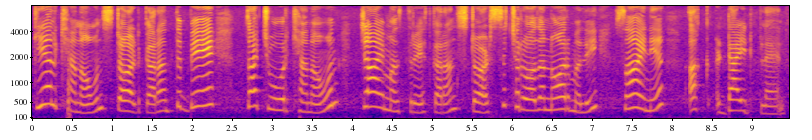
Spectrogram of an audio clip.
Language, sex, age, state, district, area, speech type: Kashmiri, female, 18-30, Jammu and Kashmir, Budgam, rural, spontaneous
